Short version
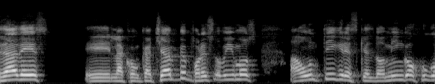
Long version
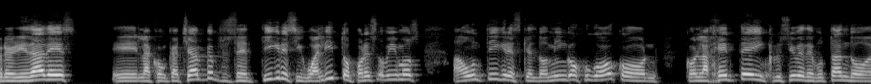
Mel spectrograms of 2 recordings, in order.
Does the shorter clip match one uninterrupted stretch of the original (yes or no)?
no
